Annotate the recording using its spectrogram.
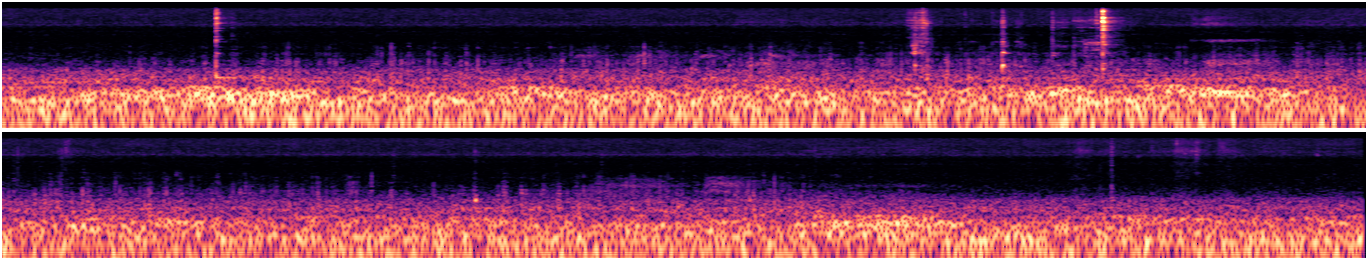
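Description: A metal canteen cup clinking a few times as it is handled on a small gas stove, the sharpest clink about seven seconds in, over a low steady rumble.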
